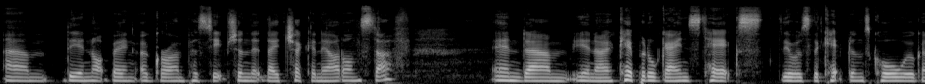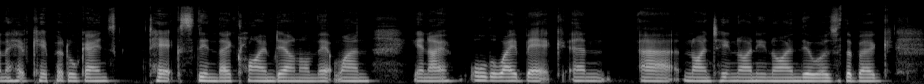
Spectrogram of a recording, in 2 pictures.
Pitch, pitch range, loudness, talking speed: 165 Hz, 160-175 Hz, -25 LUFS, 175 wpm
